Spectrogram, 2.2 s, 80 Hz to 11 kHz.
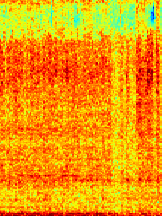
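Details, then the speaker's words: Cold idle of a 1966 Mustang GT fastback V8 on its original factory pipes and 1965-dated Ford mufflers, before the exhaust replacement: deep, even burble with steady firing and no misses or knocks; sounds healthy. "cars cold but it sounds good so the system is original from that whale to that weld right there Factory pipes very cool"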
